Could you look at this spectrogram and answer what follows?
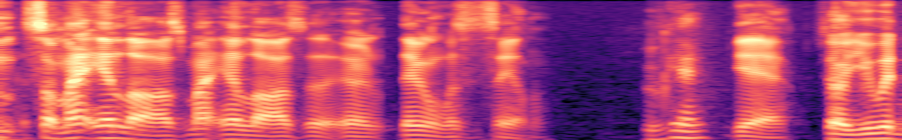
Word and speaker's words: Winston-Salem: It's basically 2 syllables somehow, but 3 but it's a bunch of syllables. Yeah. But we have to melt them. We have to melt them all together.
